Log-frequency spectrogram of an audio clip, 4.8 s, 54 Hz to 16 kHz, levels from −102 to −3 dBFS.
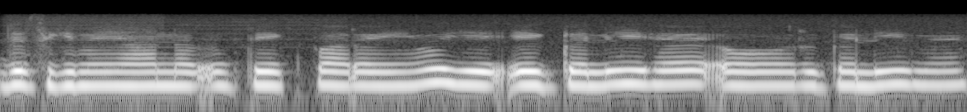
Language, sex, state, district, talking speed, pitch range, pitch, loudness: Hindi, female, Delhi, New Delhi, 200 wpm, 205-215 Hz, 210 Hz, -15 LUFS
